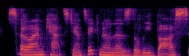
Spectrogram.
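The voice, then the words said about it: Hoarse, raspy voice. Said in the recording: “I'm getting over laryngitis. So I don't always sound exactly like this”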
